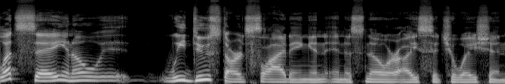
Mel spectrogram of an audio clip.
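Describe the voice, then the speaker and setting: Speaking fairly slowly at a medium pitch, a man with an American accent is heard on a very clean recording against a silent background. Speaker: meteorologist podcast co-host. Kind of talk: casual chat. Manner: jovial.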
